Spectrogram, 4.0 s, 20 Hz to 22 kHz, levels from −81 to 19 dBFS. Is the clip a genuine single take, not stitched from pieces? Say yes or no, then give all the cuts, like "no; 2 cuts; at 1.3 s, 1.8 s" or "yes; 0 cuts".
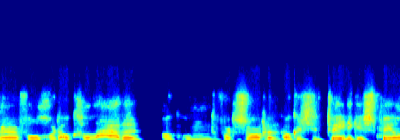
yes; 0 cuts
